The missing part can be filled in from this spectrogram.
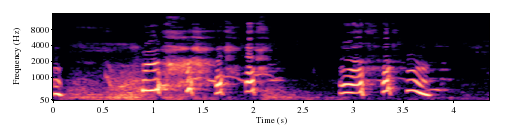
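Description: An infant gives a run of short, high-pitched, voiced bursts, like small coughs mixed with vocal sounds, in a quiet room: a brief baby cough.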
